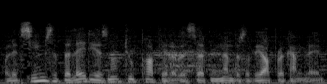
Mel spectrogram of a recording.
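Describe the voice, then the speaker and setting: An actor playing an urbane, dryly witty English gentleman detective in an old-time radio drama, with an English accent and precise, suave formality. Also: deep voice, sing-song, racing. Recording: muffled old radio recording, noisy.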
